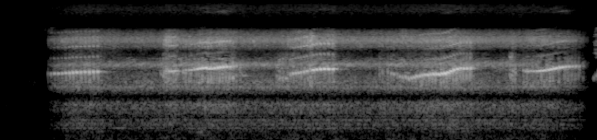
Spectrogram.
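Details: Spring peeper playback of its trill-like call, more musical and higher than the western chorus frog's: a high, steady buzzing trill in five bursts of about a second each, with slightly rising whistled tones inside, over a quiet background.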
